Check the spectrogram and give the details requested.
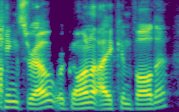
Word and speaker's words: Eichenwalde: And it looks like we're doing Eichenwald. Yeah, it looks like that's the initial pick from Both Shenandoah. teams not fully knowing how to spell it. And discussing the pronunciation, it looks like it's Eichenwalde. So there we have it.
